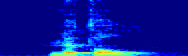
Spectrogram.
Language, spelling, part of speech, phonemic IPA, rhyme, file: Dutch, luttel, determiner, /ˈlʏ.təl/, -ʏtəl, Nl-luttel.ogg
- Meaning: little, few, mere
